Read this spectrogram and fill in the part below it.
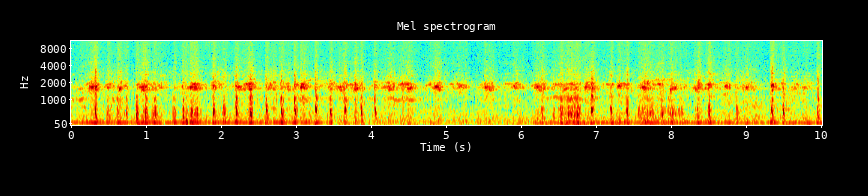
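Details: Free-ranging chickens released to feed on grass and weeds around Hmong hillside fields and forest; a run of short, low clucks comes in quick bursts, over a steady high insect buzz and a faint low hum.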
